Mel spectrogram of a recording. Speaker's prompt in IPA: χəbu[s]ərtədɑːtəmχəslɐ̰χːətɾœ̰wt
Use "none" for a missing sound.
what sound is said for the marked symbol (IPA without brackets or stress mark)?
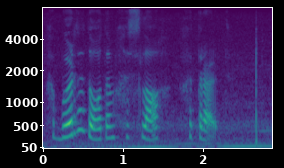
none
